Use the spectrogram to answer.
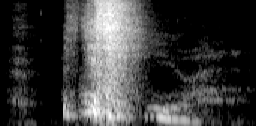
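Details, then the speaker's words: Male sneezing repeatedly after cooking with a lot of black pepper: a short breath in, then one forceful hissing sneeze trailing into a breathy sigh. "And I know it sounds silly and a bit cartoonish, but oh my god, pepper makes me sneeze so much, so much."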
